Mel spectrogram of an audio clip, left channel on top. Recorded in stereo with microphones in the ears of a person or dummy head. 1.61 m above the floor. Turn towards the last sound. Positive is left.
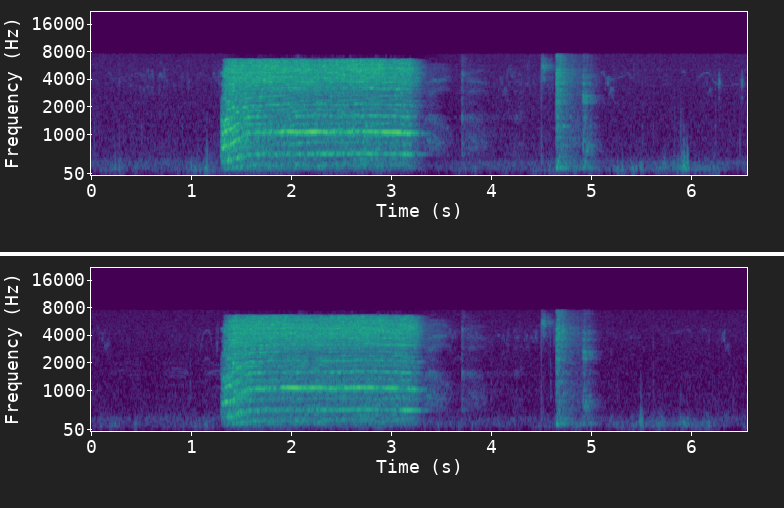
turn(degrees=5)  # may be behind; listen again after turning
